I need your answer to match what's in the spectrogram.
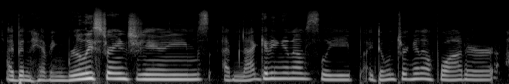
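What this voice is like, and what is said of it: Strained, fading voice. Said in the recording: “you could tell my voice is going”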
